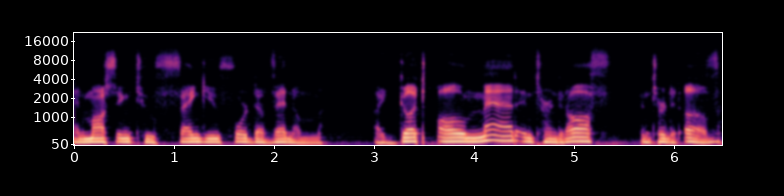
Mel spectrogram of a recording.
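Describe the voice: The pitch rises and falls in an ordinary way. It is plain reading aloud.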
